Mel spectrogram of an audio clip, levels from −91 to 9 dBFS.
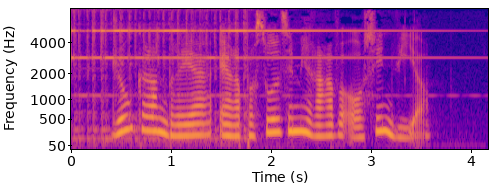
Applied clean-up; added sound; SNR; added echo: none; Telephone; 4 dB; none.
